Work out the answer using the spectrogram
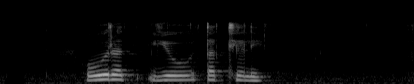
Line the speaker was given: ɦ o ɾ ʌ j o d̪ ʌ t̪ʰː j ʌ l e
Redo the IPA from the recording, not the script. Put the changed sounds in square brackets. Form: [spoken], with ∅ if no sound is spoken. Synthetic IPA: ɦ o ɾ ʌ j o [t̪] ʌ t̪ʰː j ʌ l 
